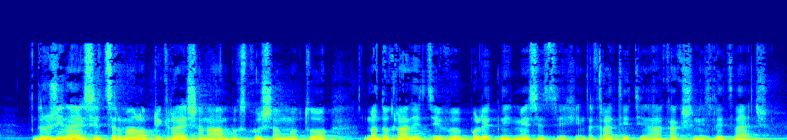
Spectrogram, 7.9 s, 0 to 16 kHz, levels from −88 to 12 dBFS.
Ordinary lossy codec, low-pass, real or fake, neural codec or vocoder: MP3, 48 kbps; 14.4 kHz; real; none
